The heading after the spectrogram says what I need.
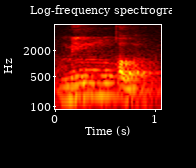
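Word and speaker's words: مِن قَبْلِ: Min qabl. Ada eng-nya di sana di tengah-tengahnya. Min qabl.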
